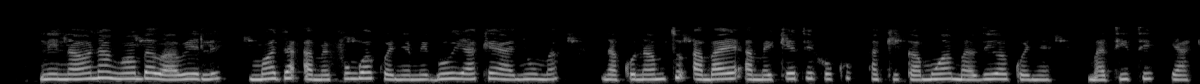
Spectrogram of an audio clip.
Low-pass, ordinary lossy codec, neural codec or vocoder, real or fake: 7.2 kHz; MP3, 24 kbps; none; real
